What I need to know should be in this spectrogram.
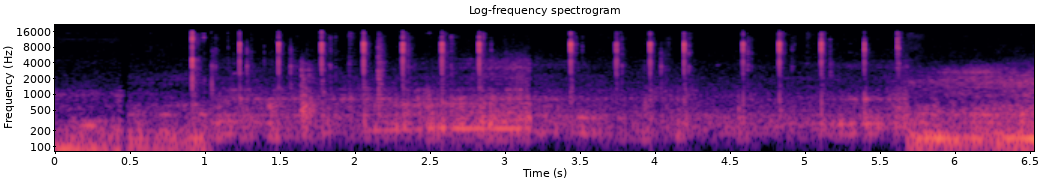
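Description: Wire cutters snip off thin metal leads with sharp clicks.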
